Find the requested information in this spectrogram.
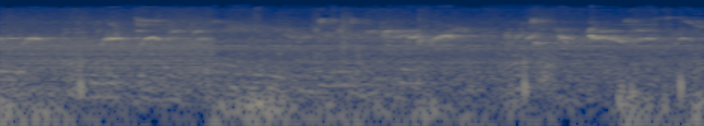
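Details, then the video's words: Eurasian nuthatches displaying beside a tree hole in early spring, as snow melts in the forest, give short, clear upslurred whistles, some in quick pairs and others spaced out, over a steady hiss. "Біля дупла токують повзики."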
